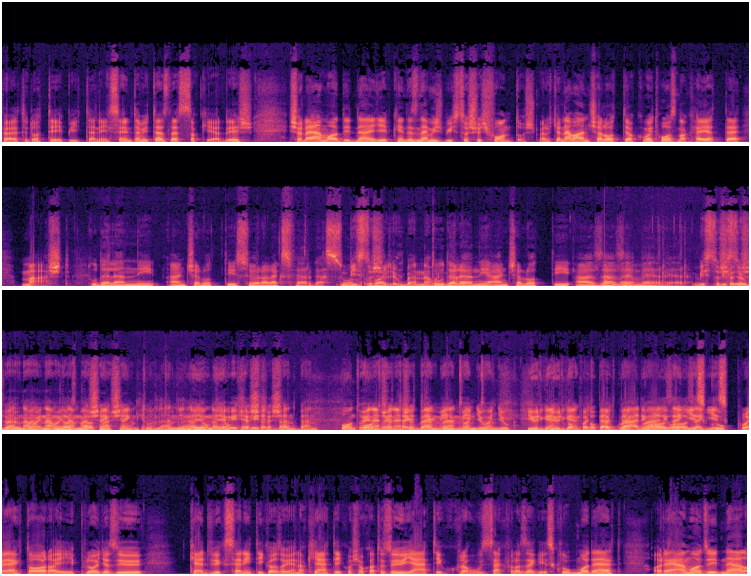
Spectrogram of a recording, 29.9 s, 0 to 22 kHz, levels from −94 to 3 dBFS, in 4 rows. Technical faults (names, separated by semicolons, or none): doubled audio track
